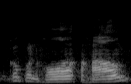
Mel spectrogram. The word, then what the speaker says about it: Copenhagen: Copenhagen. Yeah. Oh, that's. Havn means support, and Copen means buying. So trading port. So Copenhagen means the trading port.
